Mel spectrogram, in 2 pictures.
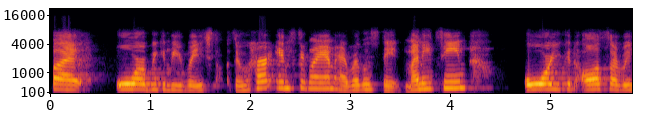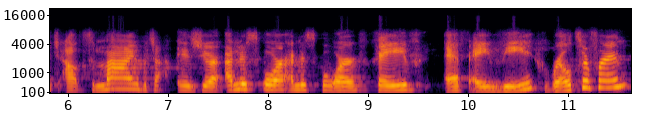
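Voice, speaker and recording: A woman's voice: fairly high pitch, a little slow, dull audio. A woman real estate agent giving a walking tour of a house, chatty and a little nervous, slightly out of breath. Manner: chatty, nervous, laughs often.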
